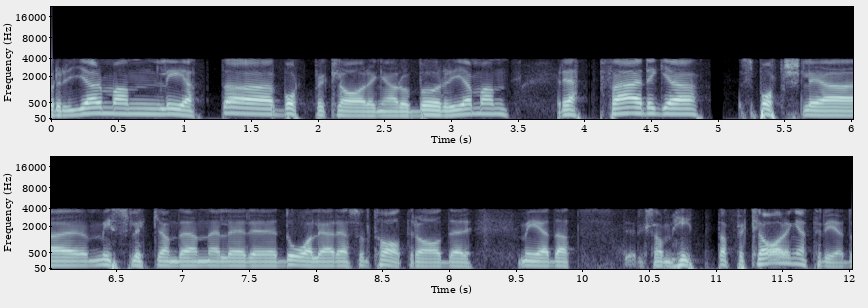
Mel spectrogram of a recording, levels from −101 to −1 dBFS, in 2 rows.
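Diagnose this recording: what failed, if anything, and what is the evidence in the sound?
Comfort noise in place of the background, 1.18–1.28 s, 9.26–10.32 s (just after "eller eh dåliga resultatrader") and 10.92–11.16 s, at the call-processing stage. In these pauses the real room tone, already about 45 dB below the loud passages, gives way to a flat, featureless hiss. At 1.18 s that hiss is about 10 dB quieter than the background it replaces. The sender has likely stopped transmitting during silence, and the receiver is generating synthetic noise to fill the gap.

Block of digital silence at 1.65 s, in the driver or buffer stage. A hole of 5.8 ms drops to silence and comes back with no fade, so it is heard as a tick or dip rather than as silence. A gap of that length fits one unfilled 256-sample buffer. The most likely cause is an audio callback that missed its deadline, leaving the output block empty.

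Sound dropped by the voice detector at 1.90–1.98 s, 10.00–10.32 s and 11.14–11.16 s, at the call-processing stage. In each case the sound gives way to steady noise, cutting off about 40 ms, 140 ms and 10 ms respectively. The sender's activity detector likely treated these quiet sounds as background and stopped sending, so the receiver played comfort noise where sound should have been.

Sound chopped by the voice detector at 3.52–4.12 s (right after "och börjar man") and at 4.94–5.50 s, again at the call-processing stage. In both stretches the audio breaks up as fragments alternate with synthetic noise, about 340 ms and 240 ms of fill in total. The detector was likely switching on and off repeatedly around low-level sound. Throughout the clip, the audio is band-limited at 4 kHz, which fits the G.711 call path.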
